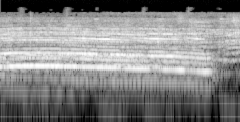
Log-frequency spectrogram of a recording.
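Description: Two voices hold one long sung note together, its pitch sliding slightly down before it breaks off right at the end.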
